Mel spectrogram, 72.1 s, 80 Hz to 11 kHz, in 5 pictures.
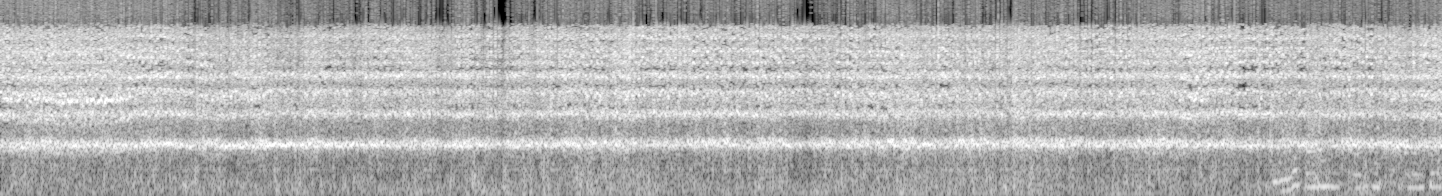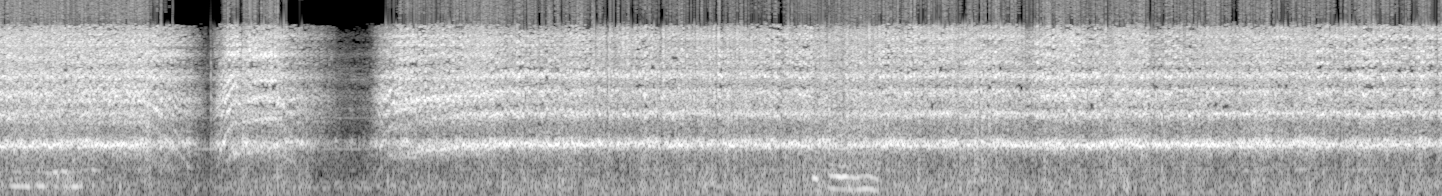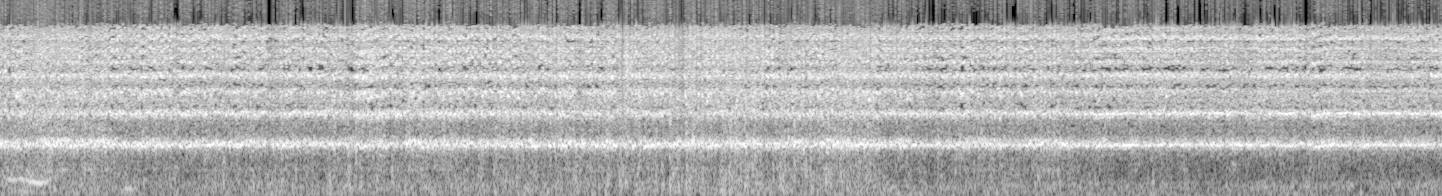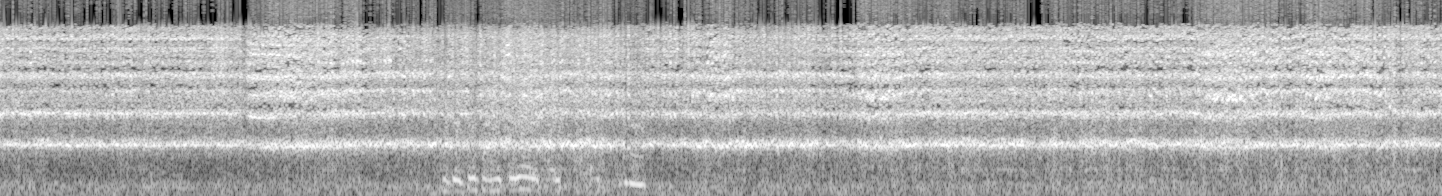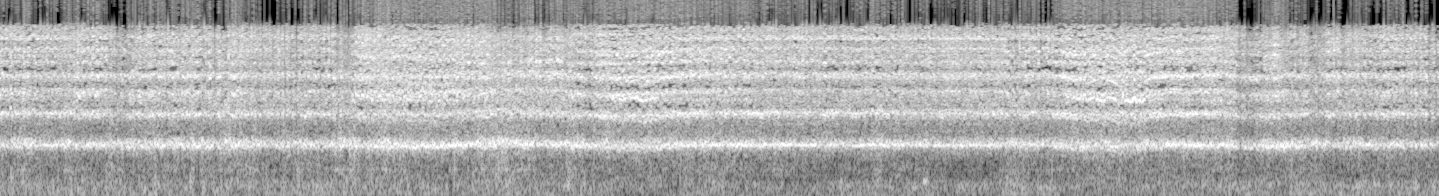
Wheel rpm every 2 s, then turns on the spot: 220, 230, 230, 230, 230, 230, 230, 210, 90, 130, 230, 230, 230, 230, 230, 230, 230, 230, 230, 230, 230, 230, 230, 230, 230, 230, 230, 230, 230, 230, 230, 220, 220, 230, 220, 230.
none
